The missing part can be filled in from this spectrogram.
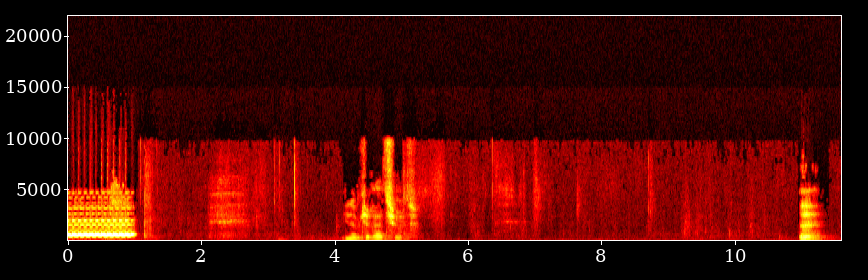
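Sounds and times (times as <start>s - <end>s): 
telephone ringing with an electronic warble: 0.0s - 1.1s
speech: 4.2s - 5.3s, 11.0s - 11.4s.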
